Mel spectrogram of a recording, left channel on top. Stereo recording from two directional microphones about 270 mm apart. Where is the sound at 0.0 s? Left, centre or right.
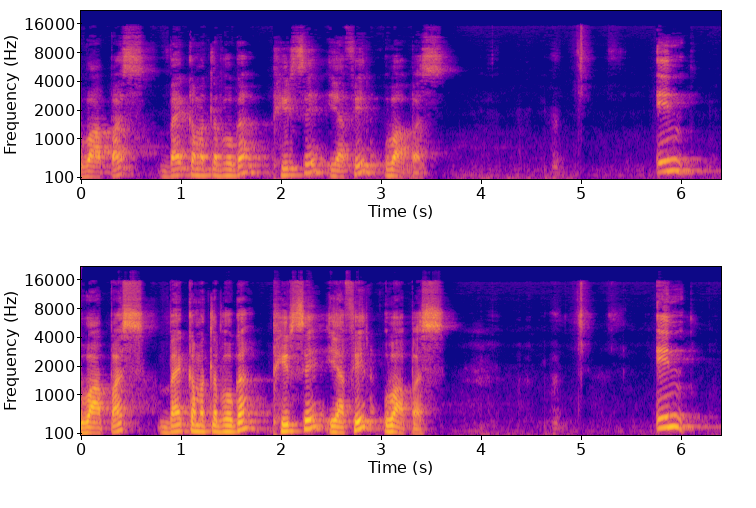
Right.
